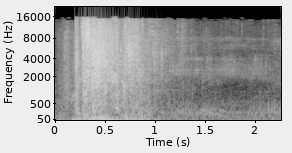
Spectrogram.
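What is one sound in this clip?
A heavy blow lands with a loud crash.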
